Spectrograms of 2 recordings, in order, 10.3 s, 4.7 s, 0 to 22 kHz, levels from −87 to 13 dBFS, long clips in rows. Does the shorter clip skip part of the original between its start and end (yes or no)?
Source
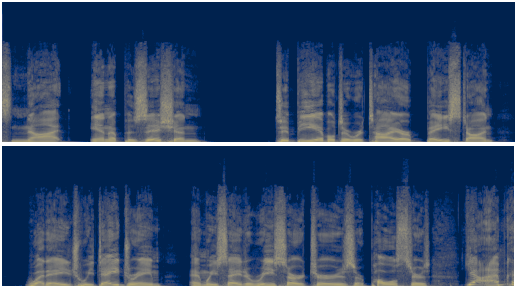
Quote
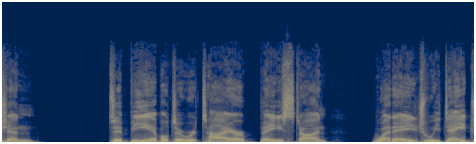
no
